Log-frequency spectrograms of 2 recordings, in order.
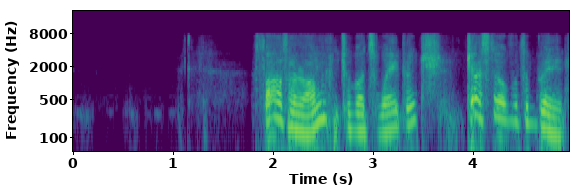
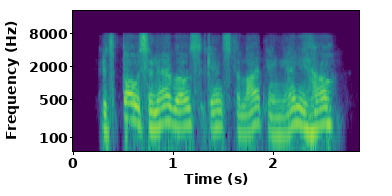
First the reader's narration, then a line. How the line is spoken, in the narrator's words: said the artilleryman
